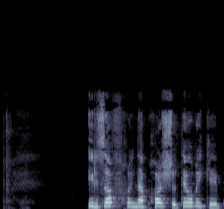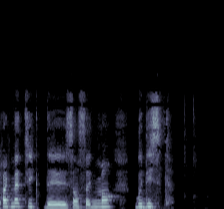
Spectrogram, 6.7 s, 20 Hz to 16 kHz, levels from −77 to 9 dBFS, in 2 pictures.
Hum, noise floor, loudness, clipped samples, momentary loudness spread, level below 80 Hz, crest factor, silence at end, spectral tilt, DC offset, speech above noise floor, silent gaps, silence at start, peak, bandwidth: none; -77 dBFS; -19 LUFS; under 0.1%; 9 LU; -66 dBFS; 18 dB; 0.8 s; -3 dB/octave; under 0.1%; 58 dB; none; 1.3 s; -2 dBFS; 9.4 kHz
